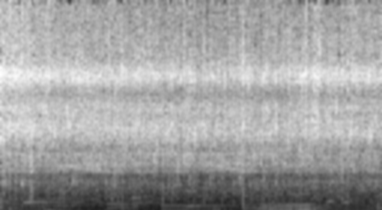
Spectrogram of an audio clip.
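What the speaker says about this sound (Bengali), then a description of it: "কাঁচা লঙ্কা কুচিয়ে আর বেশ কয়েকটা কারি পাতা এই তেলের মধ্যে আমি দিয়ে দিচ্ছি" Chopped green chillies and curry leaves hit hot oil for spicy semolina, giving a loud, steady close sizzle and crackle with scattered pops and a few clinks of stirring.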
